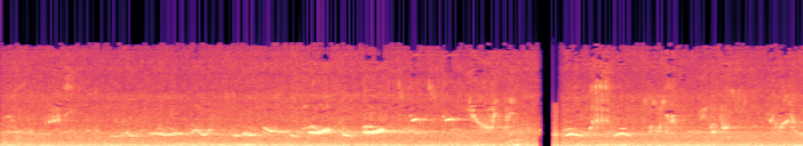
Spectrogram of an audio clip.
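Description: River whitewater rushing steadily through a narrow rock canyon, with small songbirds chirping repeatedly over it, busiest a few seconds in. The sound cuts out completely for an instant a little past halfway.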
